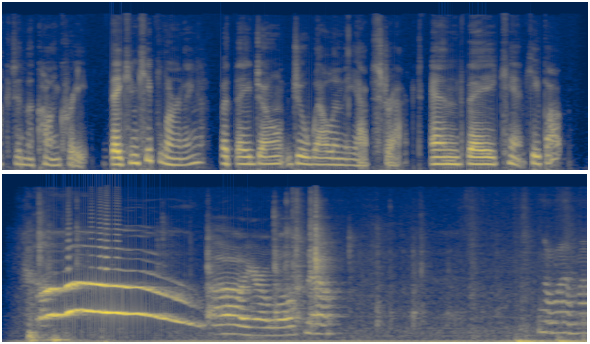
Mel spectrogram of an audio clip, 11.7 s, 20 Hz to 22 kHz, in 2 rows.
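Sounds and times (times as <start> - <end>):
speech: 0.0 - 6.4, 8.2 - 9.3, 11.3 - 11.7
boy howling like a wolf in a high voice: 6.2 - 8.0.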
